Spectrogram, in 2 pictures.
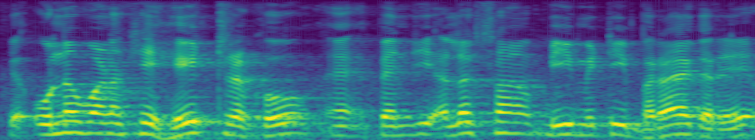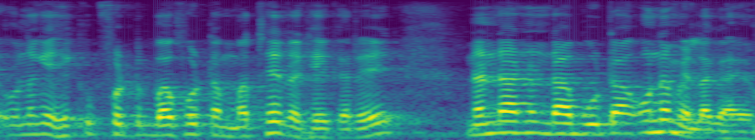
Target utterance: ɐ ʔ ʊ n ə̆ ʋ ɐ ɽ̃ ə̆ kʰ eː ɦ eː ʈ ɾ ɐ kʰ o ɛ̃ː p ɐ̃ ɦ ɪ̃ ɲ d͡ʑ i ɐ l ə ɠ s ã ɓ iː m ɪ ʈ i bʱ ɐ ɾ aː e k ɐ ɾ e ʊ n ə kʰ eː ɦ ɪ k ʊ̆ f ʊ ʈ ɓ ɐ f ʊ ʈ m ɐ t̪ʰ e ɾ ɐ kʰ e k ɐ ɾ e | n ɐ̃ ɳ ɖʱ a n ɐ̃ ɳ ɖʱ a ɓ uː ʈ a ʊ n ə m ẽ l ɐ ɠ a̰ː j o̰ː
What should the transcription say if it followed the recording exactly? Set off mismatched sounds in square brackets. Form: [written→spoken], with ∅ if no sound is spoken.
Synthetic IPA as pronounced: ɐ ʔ ʊ n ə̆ ʋ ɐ ɽ̃ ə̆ kʰ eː ɦ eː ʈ ɾ ɐ kʰ o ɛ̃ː p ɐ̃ ɦ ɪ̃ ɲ d͡ʑ i ɐ l ə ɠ s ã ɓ iː m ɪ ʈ i bʱ ɐ ɾ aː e k ɐ ɾ e ʊ n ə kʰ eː ɦ ɪ k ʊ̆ f ʊ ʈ ɓ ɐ f ʊ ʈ m ɐ t̪ʰ e ɾ ɐ kʰ e k ɐ ɾ e | n ɐ̃ ɳ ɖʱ a n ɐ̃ ɳ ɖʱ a ɓ uː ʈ a ʊ n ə m ẽ l ɐ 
